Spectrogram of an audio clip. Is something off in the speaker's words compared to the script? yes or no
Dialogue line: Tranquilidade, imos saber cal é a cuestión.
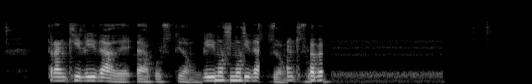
yes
